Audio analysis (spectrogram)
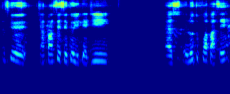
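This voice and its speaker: A man's voice: medium pitch, little pitch movement, a little slow, lightly acted. A man playing a persistent, churchgoing suitor who earnestly begs a woman to forgive him and marry him. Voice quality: earnest, begging manner.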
